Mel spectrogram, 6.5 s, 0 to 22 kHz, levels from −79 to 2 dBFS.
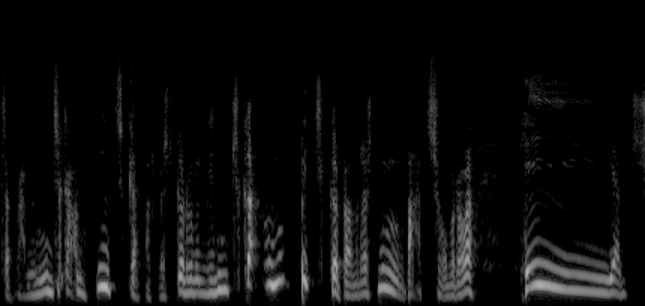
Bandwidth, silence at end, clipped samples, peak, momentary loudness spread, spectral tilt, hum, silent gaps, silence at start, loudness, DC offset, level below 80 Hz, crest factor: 11 kHz; 0 s; under 0.1%; -16 dBFS; 11 LU; -6.5 dB/octave; none; none; 0 s; -37 LUFS; under 0.1%; -82 dBFS; 20 dB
